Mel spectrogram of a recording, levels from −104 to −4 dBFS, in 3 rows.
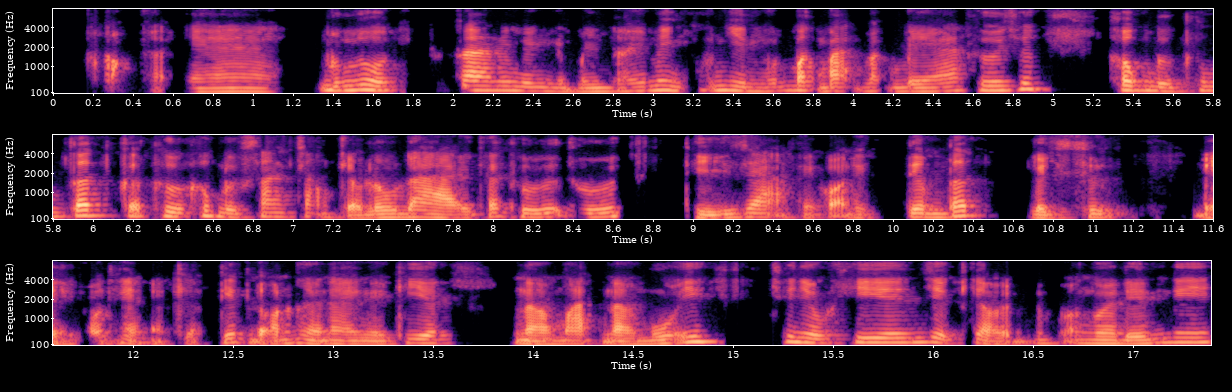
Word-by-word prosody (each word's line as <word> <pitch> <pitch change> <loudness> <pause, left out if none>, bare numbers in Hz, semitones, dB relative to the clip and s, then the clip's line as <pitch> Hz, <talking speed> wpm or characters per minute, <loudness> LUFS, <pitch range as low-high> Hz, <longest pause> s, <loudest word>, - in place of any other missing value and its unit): Có - - -5 0.2
thể - - -8
nha, 120 0 -3 0.2
đúng 165 -1 +1
rồi, 165 -4 +4 0.2
thực 165 - +1
ra 160 - +5
thì 155 - -1
mình 140 -3 -3
thì 125 - -5
mình 120 +1 -2
thấy, 135 +3 -5
mình 165 0 0
cũng 165 -1 -5
nhìn 145 -5 -1
muốn 135 +4 -8
bằng 160 -4 +4
bạn 140 0 +3
bằng 130 -1 -5
bè 125 0 0
các 145 +2 -2
thứ 155 0 +2
chứ. 205 - +2 0.4
Không 160 -1 +4
được 130 -2 -1
tươm 150 -1 -5
tất 185 +1 +11
các - - +2
thứ, 155 -4 +2
không 175 -3 0
được 130 - +1
sang 145 -1 -2
trọng, 140 -3 -7
kiểu, - - +3
lâu 120 +3 +3
đài 115 -4 +4
các - - +1
thứ, 130 - +2
các 140 - -1
thứ, 135 +2 0 0.4
thì 105 -2 +3
ít 120 - -1
ra 135 +1 0
phải, 125 - -7
gọi - - +3
là, - - -4 0.2
tươm 130 -2 +3
tất 175 +1 +5 0.2
lịch 105 0 +2
sự 115 +3 -4 0.4
để - - 0
có - - -2
thể - - -2
là, - - -6
kiểu, - - -7
tiếp - - 0
đón - - +1
người 115 -5 0
này 110 -1 0
người 105 -1 -2
kia, 135 +3 +1 0.4
nở 100 -1 +5
mặt 110 +2 +2
nở 100 -1 +4
mũi. 130 - +2 0.3
Chứ 180 - -2
nhiều 150 -4 +3
khi, 155 +3 +2
như 165 -3 +1
kiểu 100 - +2
là, - - -1 0.2
mọi - - -6
người 120 -1 +2
đến 120 +5 0
cái 165 0 +1
135 Hz, 260 wpm, -25 LUFS, 120-155 Hz, 0.4 s, tất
